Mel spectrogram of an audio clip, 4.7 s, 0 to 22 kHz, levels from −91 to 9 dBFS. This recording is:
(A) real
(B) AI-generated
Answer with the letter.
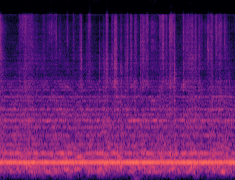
B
